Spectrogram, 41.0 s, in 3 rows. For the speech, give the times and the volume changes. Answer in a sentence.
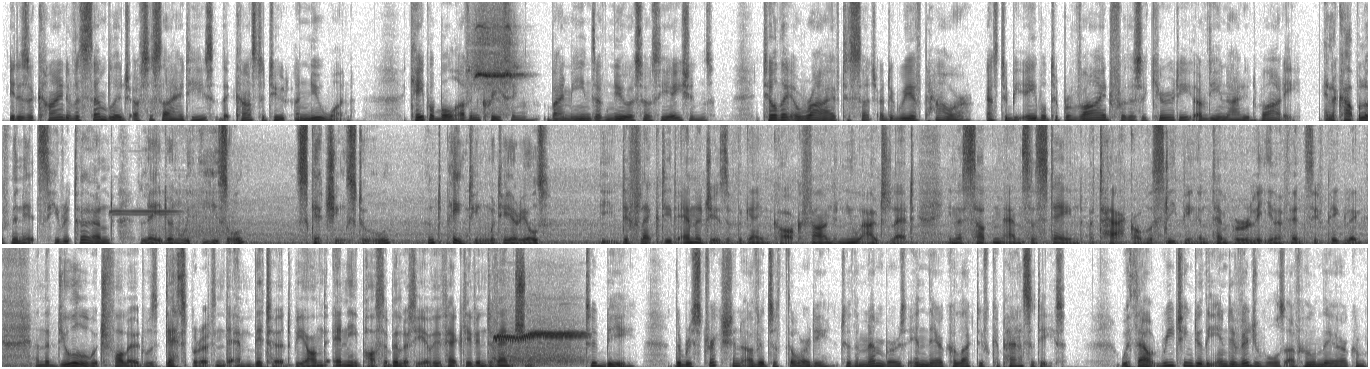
The speech can be heard from 0.1 to 40.9 s, at a steady volume.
